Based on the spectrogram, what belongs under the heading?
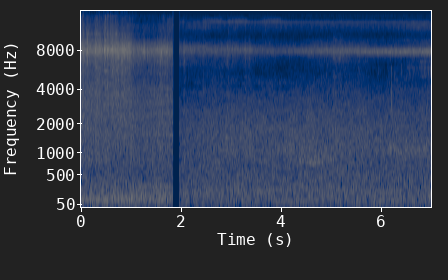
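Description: Wheels of an intermodal freight train's trailer-carrying wagons rumbling along the rails as the train passes, cut off abruptly about two seconds in. A steady, quieter background noise follows.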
